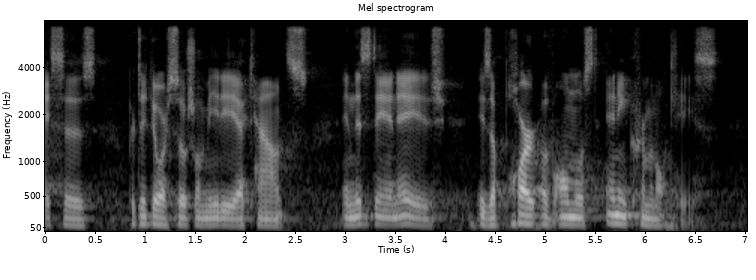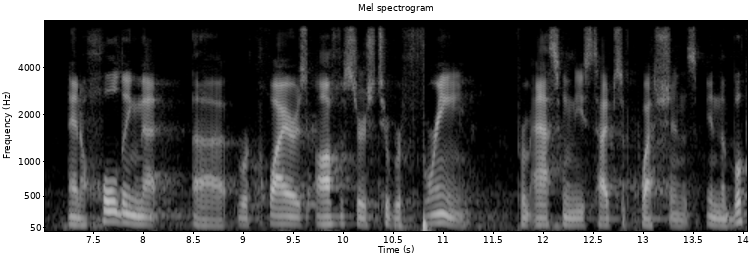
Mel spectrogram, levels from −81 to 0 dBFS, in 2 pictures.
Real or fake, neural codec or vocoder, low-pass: fake; codec, 16 kHz, 4 kbps, X-Codec, HuBERT features, trained on balanced general audio; 7.2 kHz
